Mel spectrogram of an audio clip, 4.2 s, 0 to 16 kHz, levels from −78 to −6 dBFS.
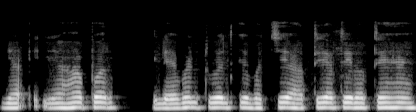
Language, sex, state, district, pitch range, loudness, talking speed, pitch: Hindi, male, Bihar, Supaul, 150-165 Hz, -19 LUFS, 145 wpm, 160 Hz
